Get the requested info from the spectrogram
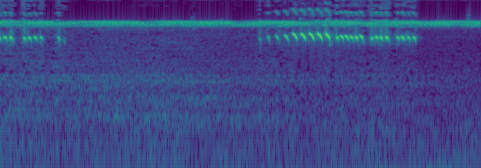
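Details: Emma field cricket visiting the light of a nearby drugstore: brief broken chirps at first, a quiet spell, then a bright one-second trill of fast regular pulses, over a constant high thin tone.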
